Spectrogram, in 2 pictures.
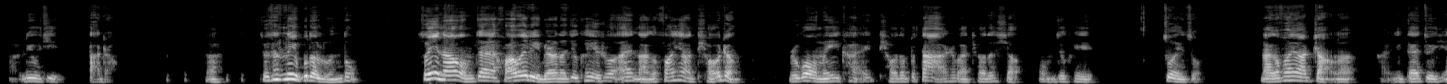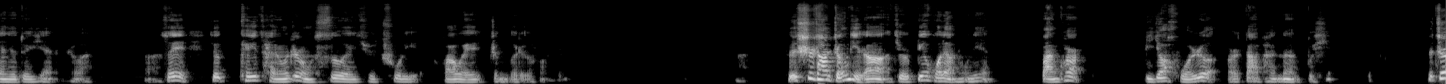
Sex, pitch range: male, 130-205 Hz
